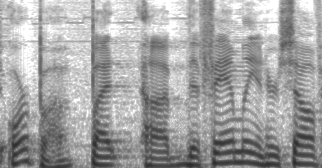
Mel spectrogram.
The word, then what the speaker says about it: Orpah: It comes from Orpah, which is from the book of Ruth, and her real name is Orpah. It's Orpah, but the family and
